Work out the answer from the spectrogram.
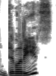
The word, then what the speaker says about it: Demerise: We're doing a Sandy Clam episode today with one of my favorite repeat offenders, Hannah Demoris. Am I pronouncing that correctly?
